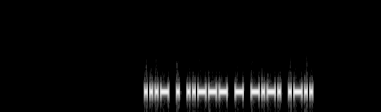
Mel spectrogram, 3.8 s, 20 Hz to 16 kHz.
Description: Morse code, heard as a keyed tone, about 44 wpm, 700 Hz. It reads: VE2TCL
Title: DXCC-100 Call Signs - 6 Characters - 45wpm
